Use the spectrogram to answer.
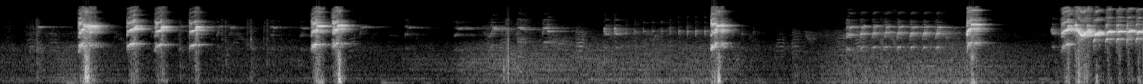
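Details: Lovebird chirping, sounds meant to stimulate a pet bird to mate: sharp high-pitched chirps in quick bursts, several loud broadband clicks, a stretch of softer buzzy chatter, then dense shrill calls at the end.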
